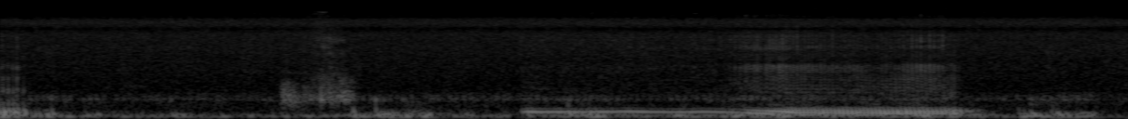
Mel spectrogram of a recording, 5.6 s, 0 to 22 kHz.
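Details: Monkey, a 25-year-old calico cat, sleeping: soft, low rumbling breaths with a faint whistling tone on one breath over steady room noise; gentle snoring.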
